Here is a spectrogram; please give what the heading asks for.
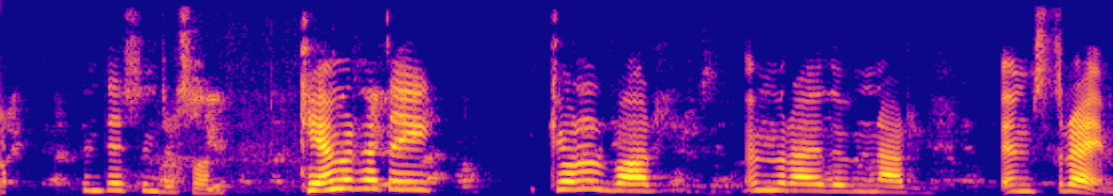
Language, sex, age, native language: Icelandic, female, 12, Icelandic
